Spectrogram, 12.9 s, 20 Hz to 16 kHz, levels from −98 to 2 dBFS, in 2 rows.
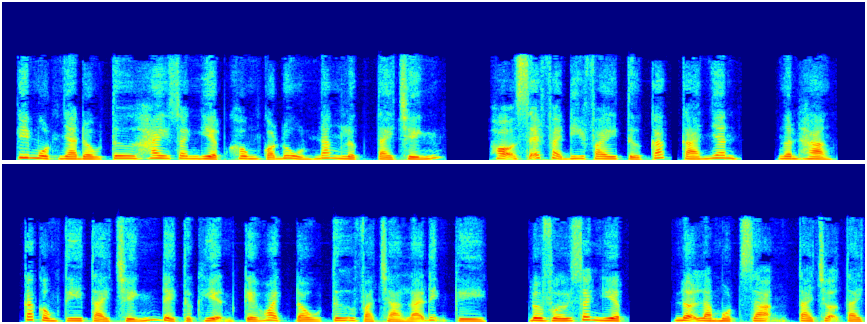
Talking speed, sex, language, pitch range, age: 250 wpm, female, Vietnamese, 180-230 Hz, 20-39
